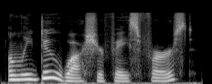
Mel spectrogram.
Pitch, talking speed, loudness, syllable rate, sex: 195 Hz, 170 wpm, -15 LUFS, 3.8 syllables/s, female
